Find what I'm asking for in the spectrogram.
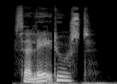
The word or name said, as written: salatost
